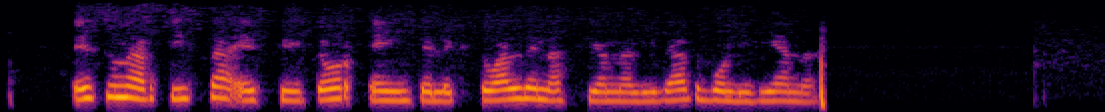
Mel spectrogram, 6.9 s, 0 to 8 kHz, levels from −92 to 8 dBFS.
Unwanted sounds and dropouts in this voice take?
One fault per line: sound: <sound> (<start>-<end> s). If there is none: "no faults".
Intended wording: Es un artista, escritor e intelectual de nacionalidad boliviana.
no faults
